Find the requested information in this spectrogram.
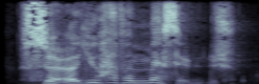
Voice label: english voice notification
